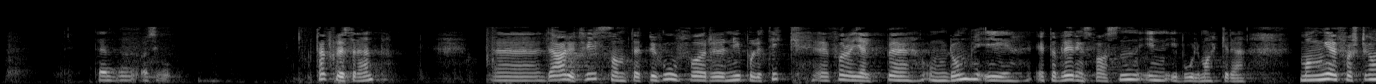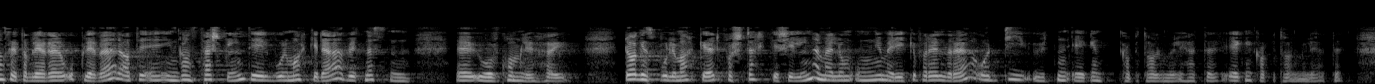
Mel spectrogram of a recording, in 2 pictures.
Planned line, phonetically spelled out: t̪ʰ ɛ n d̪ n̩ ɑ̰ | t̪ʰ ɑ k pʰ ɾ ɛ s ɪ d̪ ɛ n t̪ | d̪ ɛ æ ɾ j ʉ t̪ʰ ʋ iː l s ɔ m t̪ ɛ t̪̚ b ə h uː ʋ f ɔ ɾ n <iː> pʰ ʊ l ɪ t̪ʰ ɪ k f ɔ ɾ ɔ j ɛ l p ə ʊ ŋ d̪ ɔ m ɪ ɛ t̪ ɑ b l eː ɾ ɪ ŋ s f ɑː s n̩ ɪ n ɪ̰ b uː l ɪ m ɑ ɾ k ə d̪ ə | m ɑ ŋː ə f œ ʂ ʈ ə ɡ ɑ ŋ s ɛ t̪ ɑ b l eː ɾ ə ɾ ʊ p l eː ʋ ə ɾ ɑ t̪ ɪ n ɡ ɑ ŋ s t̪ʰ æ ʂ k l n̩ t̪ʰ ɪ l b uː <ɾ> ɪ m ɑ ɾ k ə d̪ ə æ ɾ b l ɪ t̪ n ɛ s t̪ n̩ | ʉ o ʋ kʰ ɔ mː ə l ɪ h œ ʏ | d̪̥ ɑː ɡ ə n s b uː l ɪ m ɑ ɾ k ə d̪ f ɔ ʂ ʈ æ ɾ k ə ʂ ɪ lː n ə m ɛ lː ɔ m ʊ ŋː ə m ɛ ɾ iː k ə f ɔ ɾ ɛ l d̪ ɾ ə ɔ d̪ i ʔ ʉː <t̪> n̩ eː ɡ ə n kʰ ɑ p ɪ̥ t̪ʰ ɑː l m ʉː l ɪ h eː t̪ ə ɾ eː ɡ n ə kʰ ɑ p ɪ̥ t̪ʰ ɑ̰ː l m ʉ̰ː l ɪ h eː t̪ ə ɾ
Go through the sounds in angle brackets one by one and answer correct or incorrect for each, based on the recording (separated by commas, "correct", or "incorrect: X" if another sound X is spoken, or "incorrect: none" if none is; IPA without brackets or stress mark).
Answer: incorrect: yː, incorrect: l, correct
